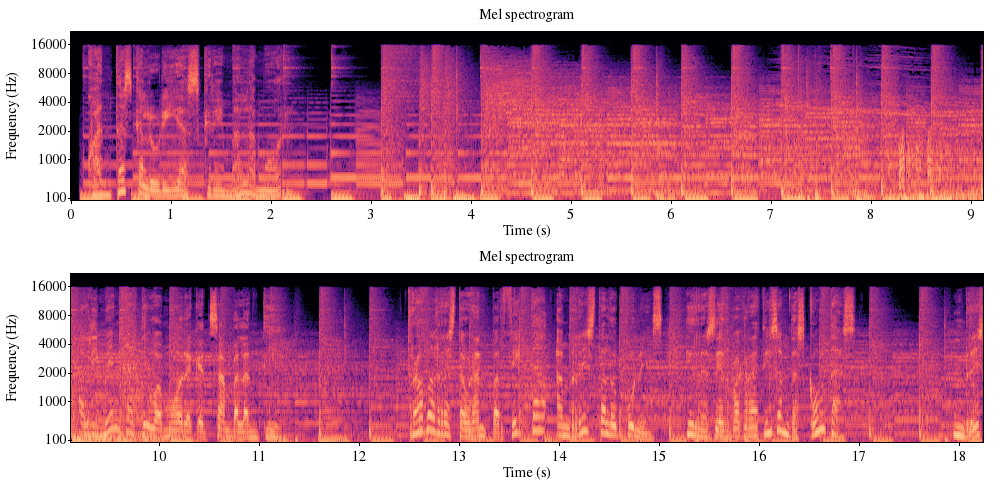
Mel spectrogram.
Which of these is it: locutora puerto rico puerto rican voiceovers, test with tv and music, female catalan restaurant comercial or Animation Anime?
female catalan restaurant comercial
